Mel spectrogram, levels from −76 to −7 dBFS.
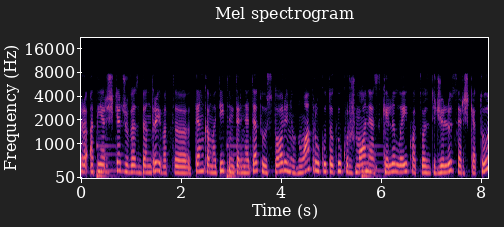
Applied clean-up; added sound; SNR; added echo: none; Bowed string instrument; 16 dB; none.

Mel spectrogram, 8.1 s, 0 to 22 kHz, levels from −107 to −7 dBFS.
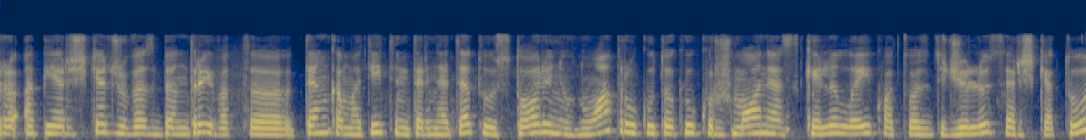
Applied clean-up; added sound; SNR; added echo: none; none; none; none.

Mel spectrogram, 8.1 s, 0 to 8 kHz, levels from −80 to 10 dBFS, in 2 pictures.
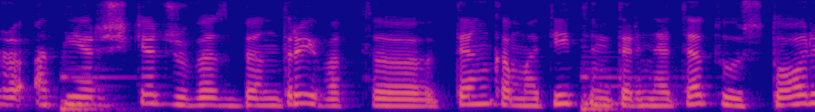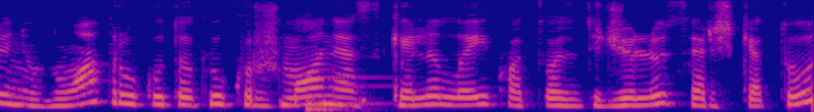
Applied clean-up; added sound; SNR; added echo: classical method log-MMSE.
